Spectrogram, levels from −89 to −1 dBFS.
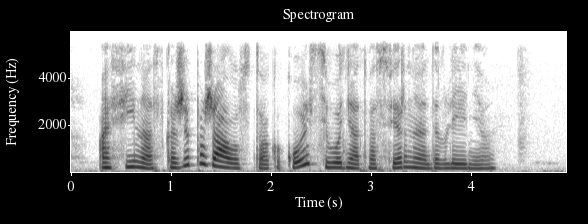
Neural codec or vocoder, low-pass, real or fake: none; 5.4 kHz; real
